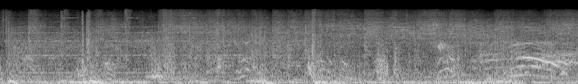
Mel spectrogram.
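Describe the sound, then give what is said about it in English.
Heavy thuds, whacks and smashes of punches and kicks in a superhuman fight, dense, loud and overlapping without pause throughout. “gets the better of him with his punches and kicks”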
